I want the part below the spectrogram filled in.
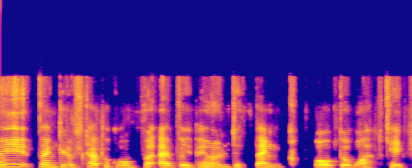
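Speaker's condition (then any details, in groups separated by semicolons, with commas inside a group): Cerebral palsy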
